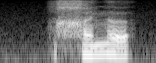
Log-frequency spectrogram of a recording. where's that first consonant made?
uvula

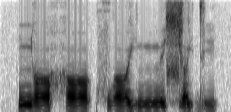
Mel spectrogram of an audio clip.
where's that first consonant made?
palate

